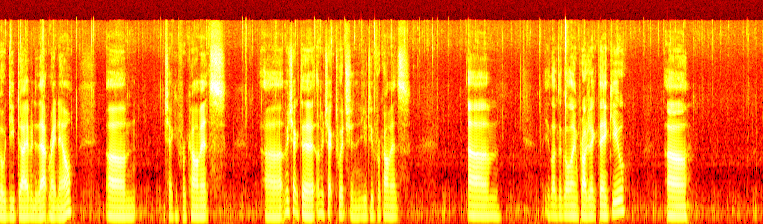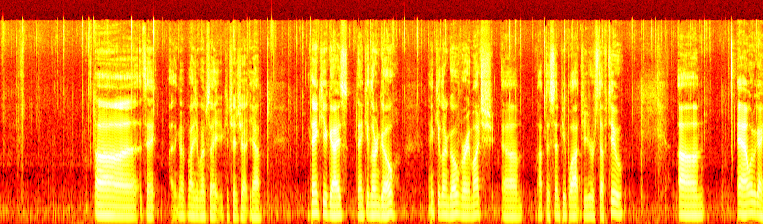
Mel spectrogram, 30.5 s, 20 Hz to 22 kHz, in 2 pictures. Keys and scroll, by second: 2.2 super+Tab, 5.2 super+Tab, 5.4 super+Tab.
